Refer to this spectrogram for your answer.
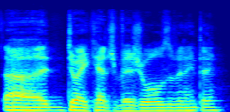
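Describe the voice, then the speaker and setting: A man's voice: fairly low pitch, flat delivery, moderate pace, creaky. A man taking part as a player in a tabletop game, talking casually with lots of fillers.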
